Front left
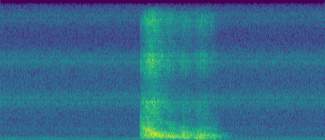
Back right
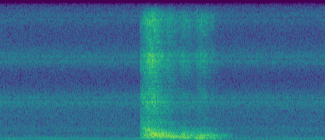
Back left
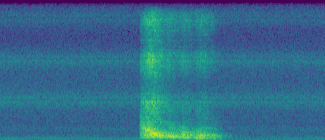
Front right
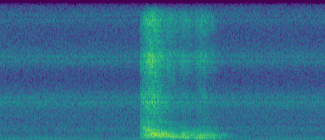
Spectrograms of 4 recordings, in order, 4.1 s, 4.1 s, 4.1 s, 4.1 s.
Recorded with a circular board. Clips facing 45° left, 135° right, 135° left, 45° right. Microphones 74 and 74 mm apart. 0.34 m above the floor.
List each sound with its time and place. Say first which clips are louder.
1.8 s tape being pulled: front left 6 dB, back left 7 dB; 85° left, 2 m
